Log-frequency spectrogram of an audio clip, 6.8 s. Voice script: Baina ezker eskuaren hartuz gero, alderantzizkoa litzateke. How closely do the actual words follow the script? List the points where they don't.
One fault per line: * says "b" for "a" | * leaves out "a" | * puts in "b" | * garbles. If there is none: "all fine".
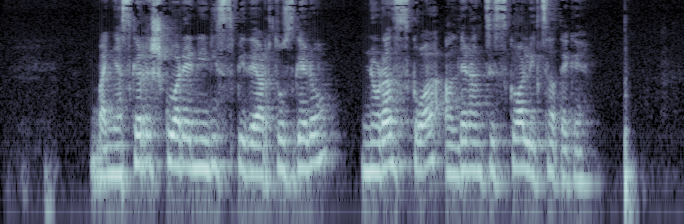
* puts in "irizpidea"
* puts in "noranzkoa"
